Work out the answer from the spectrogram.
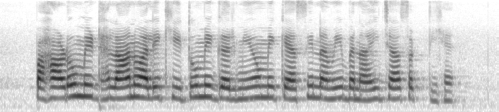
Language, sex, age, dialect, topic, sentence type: Hindi, female, 18-24, Garhwali, agriculture, question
